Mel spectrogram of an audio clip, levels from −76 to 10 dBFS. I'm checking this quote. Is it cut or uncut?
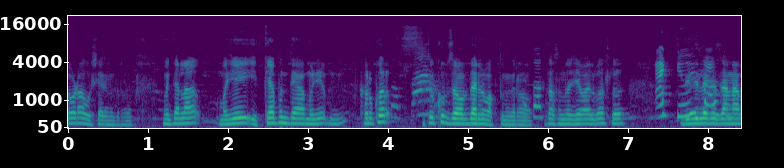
cut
